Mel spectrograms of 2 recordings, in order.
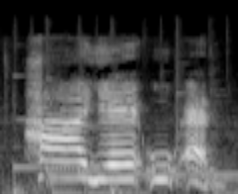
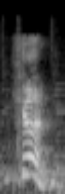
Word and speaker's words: Hyun: Seperti tadi yang udah aku sebutin di depan, ini yang paling banyak salah disebutkan adalah nomor 1, H-Y-U-N. Bacanya pasti Hyun, Hyun. Nah, yang benar adalah bacanya Hyun.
